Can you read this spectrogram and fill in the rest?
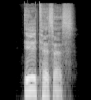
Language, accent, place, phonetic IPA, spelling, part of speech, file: German, Germany, Berlin, [ˈɪltɪsəs], Iltisses, noun, De-Iltisses.ogg
- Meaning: genitive singular of Iltis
